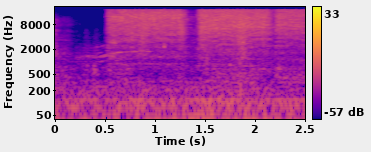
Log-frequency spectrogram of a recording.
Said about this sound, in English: I'm thinking I need to oil it to make make it more successful for doing this. So I have canola spray.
